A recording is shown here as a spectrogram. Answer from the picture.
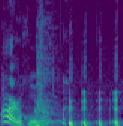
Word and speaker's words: erhu: Et Rocco, vous connaissez bien erhu? L'erhu? Je crois que j'ai bien prononcé l'erhu. Oui, erhu.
